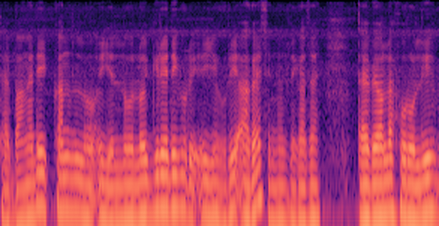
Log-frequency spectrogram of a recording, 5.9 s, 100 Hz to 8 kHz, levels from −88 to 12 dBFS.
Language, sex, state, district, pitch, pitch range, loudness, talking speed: Chakma, male, Tripura, Unakoti, 115 Hz, 110-125 Hz, -15 LUFS, 205 wpm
